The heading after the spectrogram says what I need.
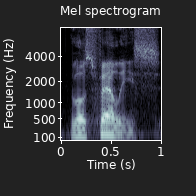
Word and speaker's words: Los Feliz: Now they head over to Los Feliz. Los Felis as the idiots in Los Angeles pronounce it.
